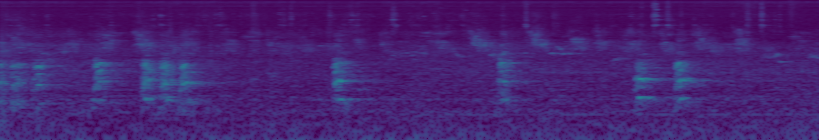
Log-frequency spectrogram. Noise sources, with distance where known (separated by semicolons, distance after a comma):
dog barking or whining, near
